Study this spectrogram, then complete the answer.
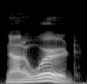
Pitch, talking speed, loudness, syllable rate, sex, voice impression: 120 Hz, 205 wpm, -15 LUFS, 4.1 syllables/s, male, masculine, adult-like, tensed, powerful, slightly bright, clear, raspy, cool, intellectual, slightly friendly, wild, lively, slightly sharp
